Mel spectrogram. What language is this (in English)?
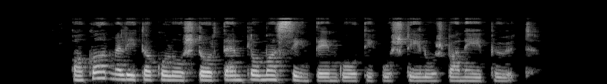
Hungarian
